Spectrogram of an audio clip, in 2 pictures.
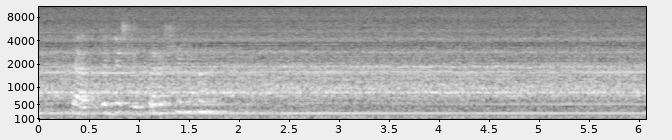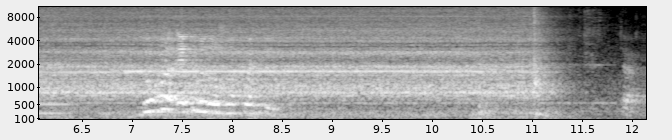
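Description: A hair dryer blows with a loud steady whir.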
